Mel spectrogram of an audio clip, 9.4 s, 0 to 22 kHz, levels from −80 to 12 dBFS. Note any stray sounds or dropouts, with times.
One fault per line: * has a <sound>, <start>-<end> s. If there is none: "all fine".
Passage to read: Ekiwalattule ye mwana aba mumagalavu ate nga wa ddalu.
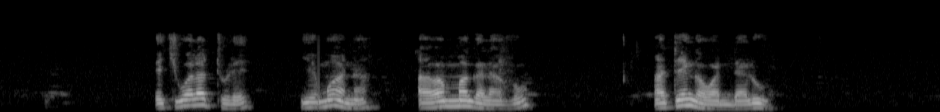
all fine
